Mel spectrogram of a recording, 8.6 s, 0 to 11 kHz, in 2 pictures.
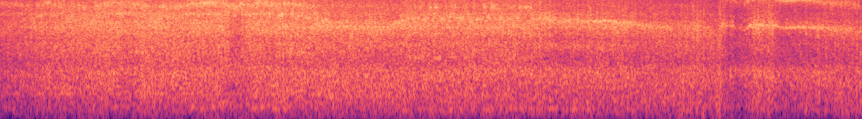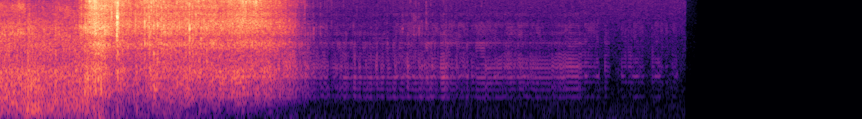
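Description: Electric motor and propeller of an FX-61 Phantom flying wing whining high over heavy wind rush on its on-board camera microphone as it flies low. A brief sharp crackle comes about five seconds in, and the sound cuts off abruptly just before six seconds.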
